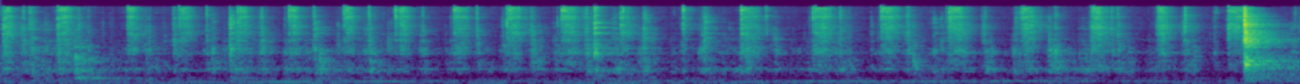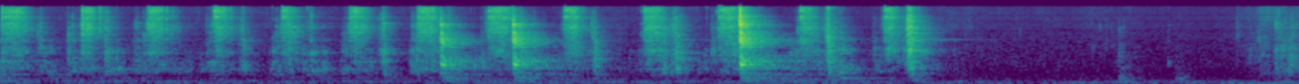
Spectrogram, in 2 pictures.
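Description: Hand socket ratchet clicking as bolts on the exhaust manifold are tightened down: a steady run of quick clicks with a few sharper metal knocks, stopping about a second before the end.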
